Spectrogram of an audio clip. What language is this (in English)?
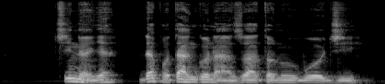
Igbo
